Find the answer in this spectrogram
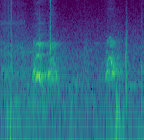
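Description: A dog barking: two short barks about a second apart.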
